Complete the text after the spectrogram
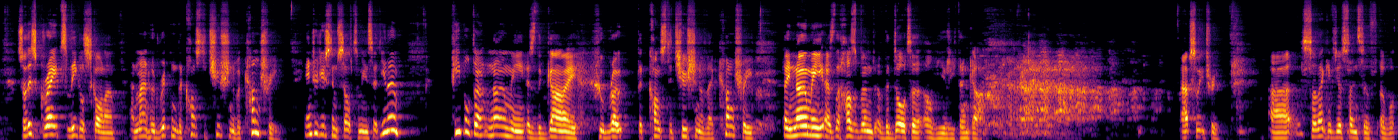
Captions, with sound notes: So this great legal scholar and man who'd written the Constitution of a country introduced himself to me and said, people don't know me as the guy who wrote the Constitution of their country. They know me as the husband of the daughter of Jiri Trnka. [LAUGHTER] Absolutely true. So that gives you a sense of what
